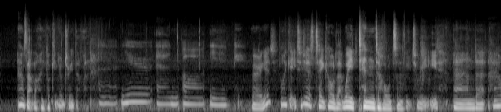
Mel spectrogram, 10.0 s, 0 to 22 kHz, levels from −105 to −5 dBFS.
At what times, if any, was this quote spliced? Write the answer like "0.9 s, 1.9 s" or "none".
5.5 s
